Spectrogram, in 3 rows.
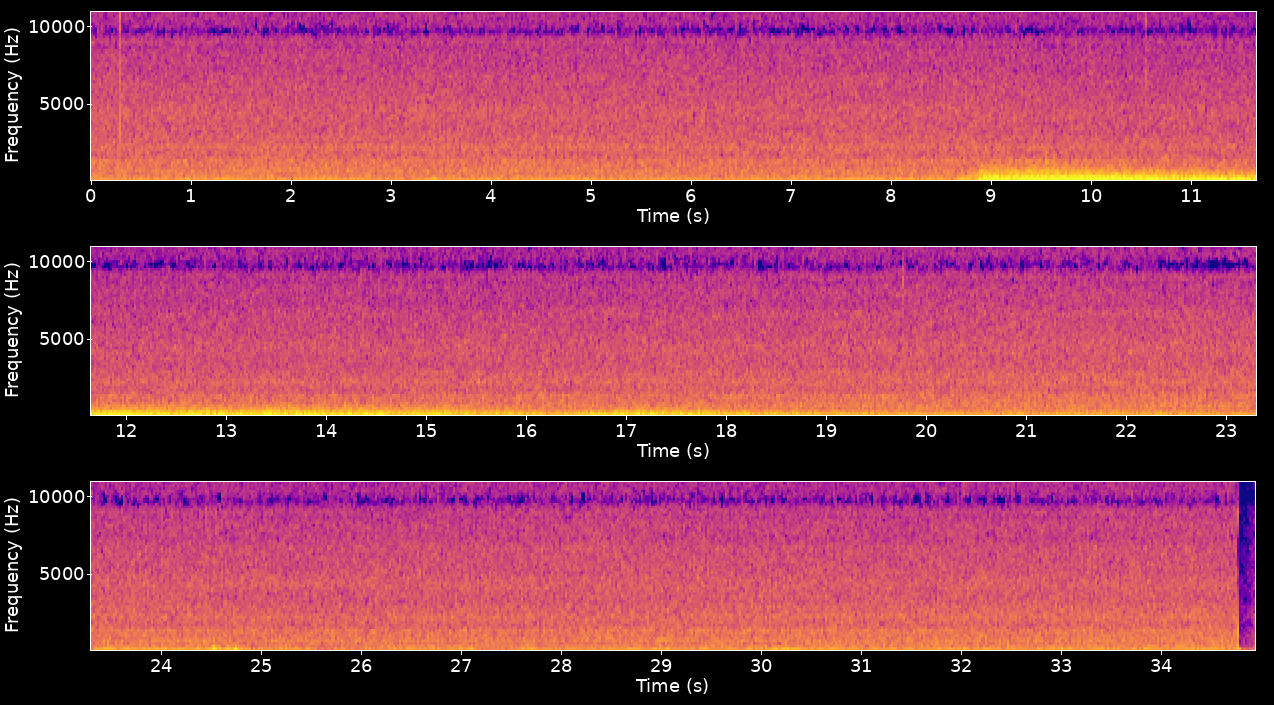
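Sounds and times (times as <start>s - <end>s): steady rain falling: 0.0s - 34.9s
deep rumble of thunder: 8.7s - 22.6s.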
